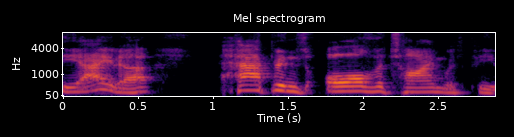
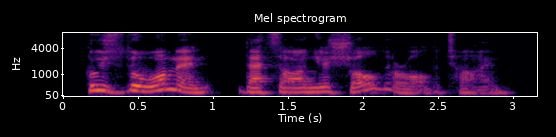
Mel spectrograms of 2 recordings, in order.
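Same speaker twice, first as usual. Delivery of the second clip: normal talking voice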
